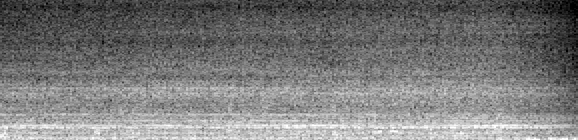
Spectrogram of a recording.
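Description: Train in the station, several steady high whining tones over a dense rumble; the sound changes abruptly right at the end.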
